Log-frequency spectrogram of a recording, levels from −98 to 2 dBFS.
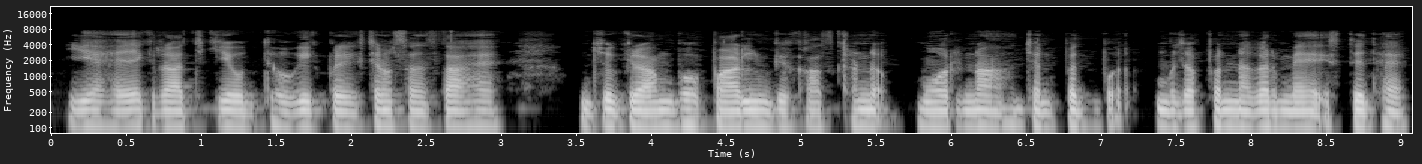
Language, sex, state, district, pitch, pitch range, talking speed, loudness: Hindi, male, Uttar Pradesh, Muzaffarnagar, 105 Hz, 105-110 Hz, 120 wpm, -21 LUFS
